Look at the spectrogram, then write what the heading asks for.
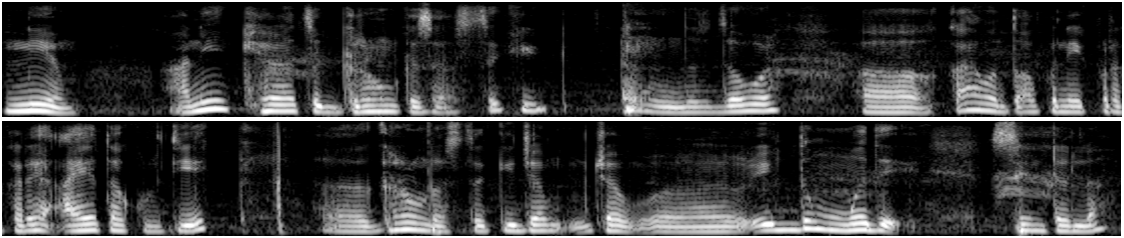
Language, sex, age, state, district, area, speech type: Marathi, male, 18-30, Maharashtra, Ahmednagar, rural, spontaneous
